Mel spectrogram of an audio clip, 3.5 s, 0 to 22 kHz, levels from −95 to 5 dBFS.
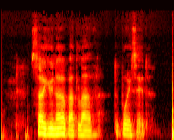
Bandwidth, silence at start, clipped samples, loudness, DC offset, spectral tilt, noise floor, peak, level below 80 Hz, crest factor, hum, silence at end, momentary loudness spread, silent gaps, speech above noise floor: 13.5 kHz; 0.5 s; under 0.1%; -22 LUFS; under 0.1%; -7 dB/octave; -47 dBFS; -4 dBFS; -56 dBFS; 20 dB; none; 0 s; 19 LU; none; 26 dB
